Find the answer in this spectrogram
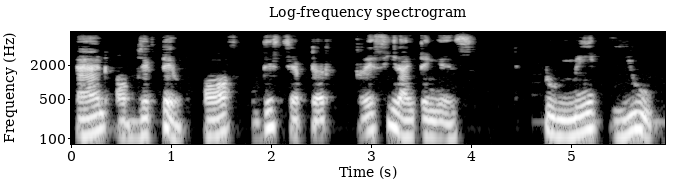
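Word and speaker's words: précis: with you the topic Preci writing. It is spelled out as Precis, but normally while speaking, we make S silent. So it is not precis writing, it is called preci writing.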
